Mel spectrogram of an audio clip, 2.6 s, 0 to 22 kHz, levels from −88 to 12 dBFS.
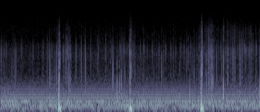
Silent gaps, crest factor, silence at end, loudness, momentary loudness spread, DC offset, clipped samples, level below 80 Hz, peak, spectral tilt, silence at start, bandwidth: none; 22 dB; 0 s; -32 LUFS; 5 LU; under 0.1%; under 0.1%; -42 dBFS; -8 dBFS; -8 dB/octave; 0 s; 11.5 kHz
